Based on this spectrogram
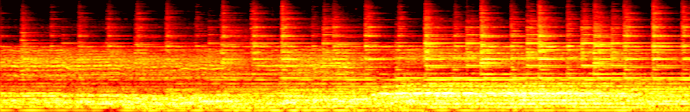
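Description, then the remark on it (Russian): Several church bells of the Moscow Kremlin peal together in a steady, overlapping rhythm, their strikes ringing out loud and resonant with long humming tails, continuous throughout and with no voices. “Гудят из Кремля колокола.”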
